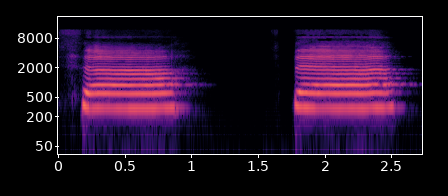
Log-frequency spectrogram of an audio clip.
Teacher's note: अपनी जो जबान के आगे से नोक है उसको थोड़ा सा बाहर निकाल लें दांतों से। अब आपने मुंह से बाहर निकाल के उसको रख नहीं लेना, बल्कि थोड़ी सी आपकी जबान बाहर आएगी, ठीक है।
